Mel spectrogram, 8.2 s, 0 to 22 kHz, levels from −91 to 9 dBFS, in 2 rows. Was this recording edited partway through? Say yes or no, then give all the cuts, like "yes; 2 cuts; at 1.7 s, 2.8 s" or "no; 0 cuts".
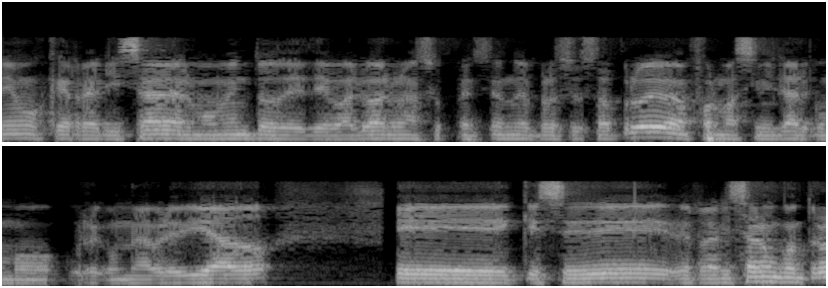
yes; 1 cut; at 6.0 s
